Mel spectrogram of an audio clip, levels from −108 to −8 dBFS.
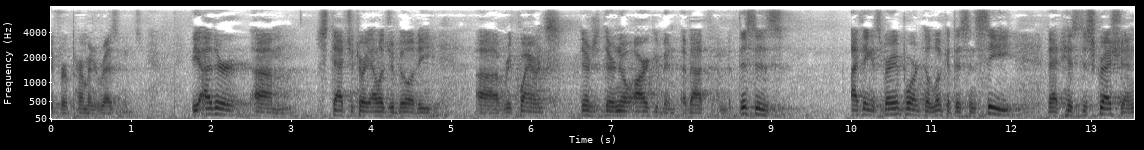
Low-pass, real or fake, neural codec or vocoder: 7.2 kHz; fake; codec, 16 kHz in and 24 kHz out, 1 kbps, XY-Tokenizer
